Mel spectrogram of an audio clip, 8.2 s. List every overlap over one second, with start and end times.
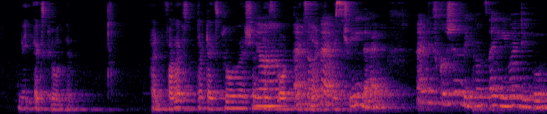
3.8-5.3

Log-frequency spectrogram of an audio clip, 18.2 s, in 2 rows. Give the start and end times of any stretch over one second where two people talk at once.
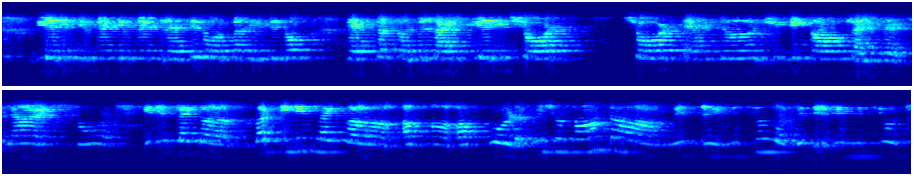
none

